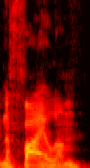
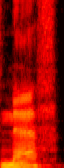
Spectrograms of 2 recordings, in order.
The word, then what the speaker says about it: Nephilim: Now, I know it looks like Nephilim, but it's Nephilim. I took the time to actually look up how it's pronounced.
